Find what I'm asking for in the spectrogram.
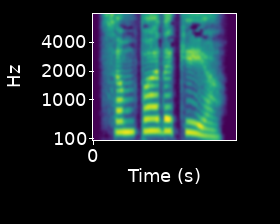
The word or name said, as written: ಸಂಪಾದಕೀಯ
